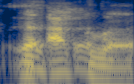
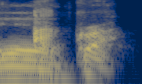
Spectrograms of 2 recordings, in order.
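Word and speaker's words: Accra: She said, "Ara, Acra, Acra, Acura, right?" I used to say Acura and like that. So, I used to say that They told me, "Yeah, Acra."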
